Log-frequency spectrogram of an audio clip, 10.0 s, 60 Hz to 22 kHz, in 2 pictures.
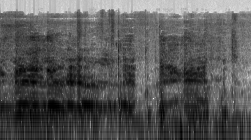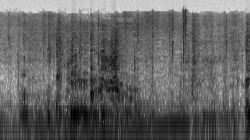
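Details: Lions, including the Black Rock male, fighting a buffalo in the Masai Mara on 6 March 2024; deep harmonic growling roars over the first four seconds, then lower rumbling and scuffling, with a person exclaiming.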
